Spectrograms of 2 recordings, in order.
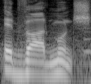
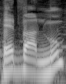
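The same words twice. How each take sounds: First: The name is pronounced the usual English way. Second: The name is pronounced the local Norwegian way.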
